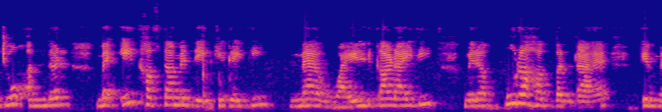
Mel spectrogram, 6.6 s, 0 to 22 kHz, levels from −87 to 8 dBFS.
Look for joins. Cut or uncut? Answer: uncut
